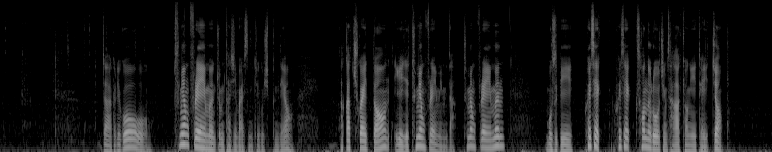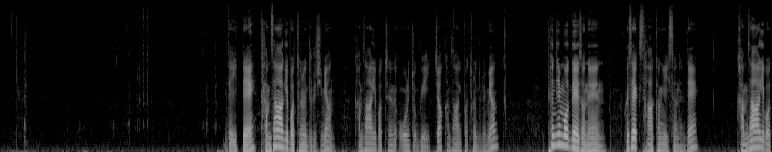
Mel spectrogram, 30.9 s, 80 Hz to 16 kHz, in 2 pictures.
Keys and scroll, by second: 5.0 Delete, 21.9 ctrl+1, 23.0 ctrl+1, 23.0 Escape.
